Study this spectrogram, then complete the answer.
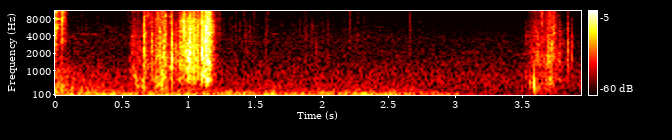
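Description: A rifle is drawn with a metallic clack.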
